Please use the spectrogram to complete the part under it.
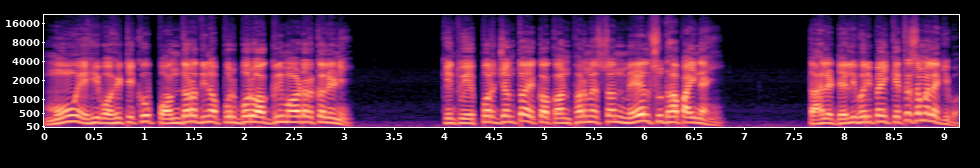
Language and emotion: Odia, angry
